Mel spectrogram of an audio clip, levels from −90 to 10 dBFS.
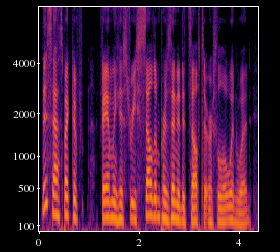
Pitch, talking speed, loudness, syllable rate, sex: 155 Hz, 150 wpm, -19 LUFS, 6.0 syllables/s, male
